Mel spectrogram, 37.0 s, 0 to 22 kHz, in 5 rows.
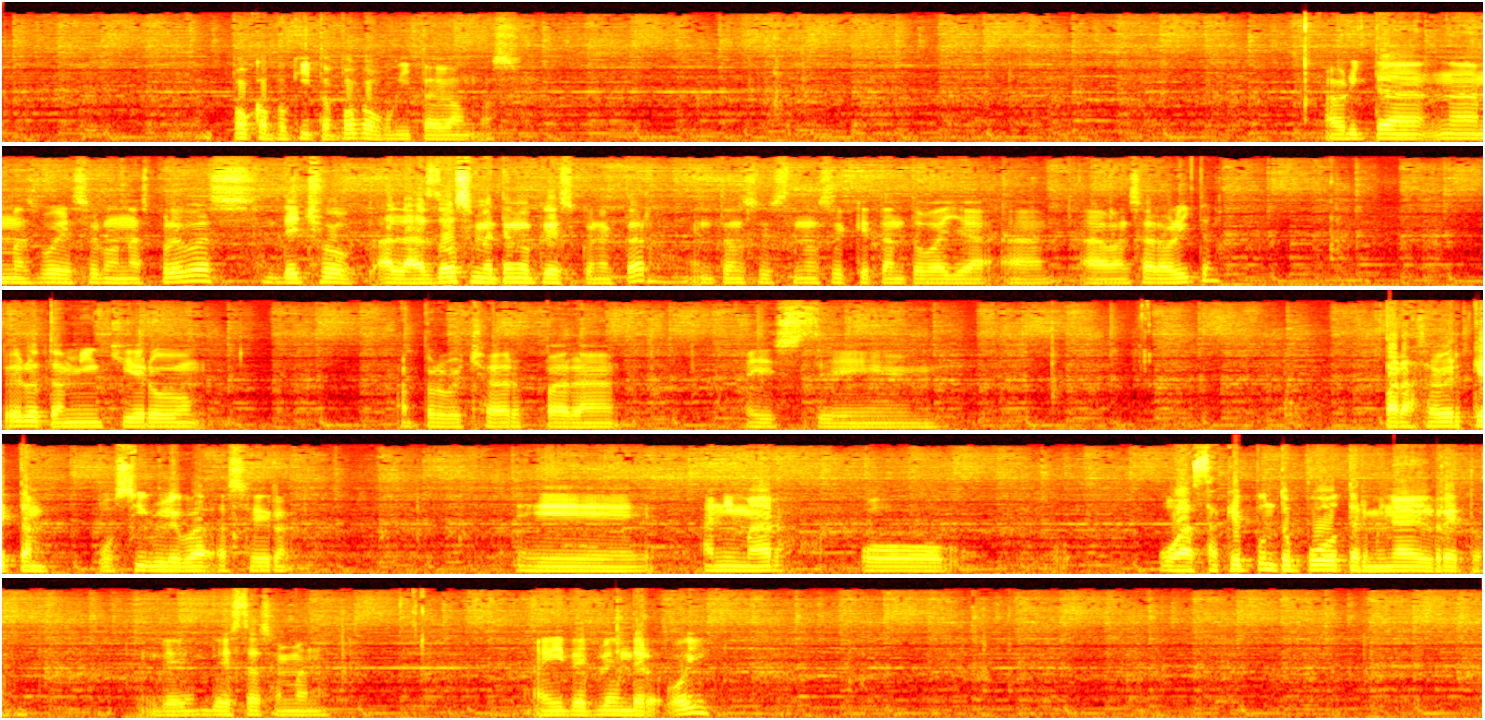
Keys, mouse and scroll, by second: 3.8 ctrl+z, 4.1 shift+middle click, 6.4-7.1 scroll down 1, 7.4 ctrl+shift+click, 9.5 shift+click, 10.6 scroll up 1, 11.2 shift+w, 11.8 shift+middle click, 12.4 ctrl+middle click, 12.5 ctrl+z, 13.0 f, 13.1 click, 14.0 alt+m, 15.3 ctrl+shift+click, 18.3 shift+click, 18.4 shift+middle click, 20.1 middle click, 20.2 w, 23.3 alt+m, 23.9 shift+middle click, 24.2 middle click, 24.3 alt+shift+middle click, 26.0 ctrl+shift+click, 29.4 shift+click, 29.5 w, 30.7 alt+m, 31.3 ctrl+m, 31.5 ctrl+shift+click, 32.7 shift+click, 32.8 w, 33.8 alt+m, 34.5 f, 34.7 click, 35.0 middle click, 36.7 ctrl+shift+click.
